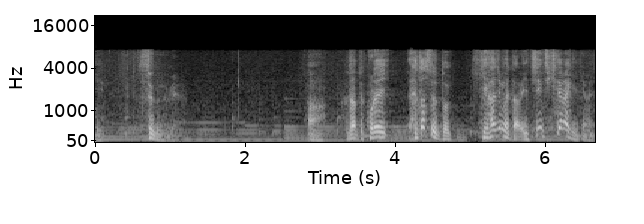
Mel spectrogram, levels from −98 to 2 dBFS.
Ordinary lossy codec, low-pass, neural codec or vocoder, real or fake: AAC, 32 kbps; 7.2 kHz; none; real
